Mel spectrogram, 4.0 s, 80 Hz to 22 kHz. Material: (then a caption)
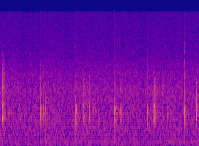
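Plastic. Fingernails tap and scratch the base rim and ribbed wall of a small, empty, ribbed white disposable plastic cup held sideways. The hollow cup gives a series of short, dry clicks centered around 850 Hz, spaced irregularly over quiet background hiss. Each click dies away almost instantly.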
